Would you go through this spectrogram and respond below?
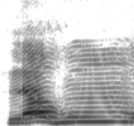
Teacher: لہم میں لام کی زبر کو واضح کر کے پڑھنا ہے، اور ہم پہ غنہ یا اخفا کچھ بھی نہیں کرنا۔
